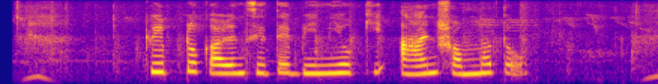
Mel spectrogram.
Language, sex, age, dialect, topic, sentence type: Bengali, female, 18-24, Rajbangshi, banking, question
